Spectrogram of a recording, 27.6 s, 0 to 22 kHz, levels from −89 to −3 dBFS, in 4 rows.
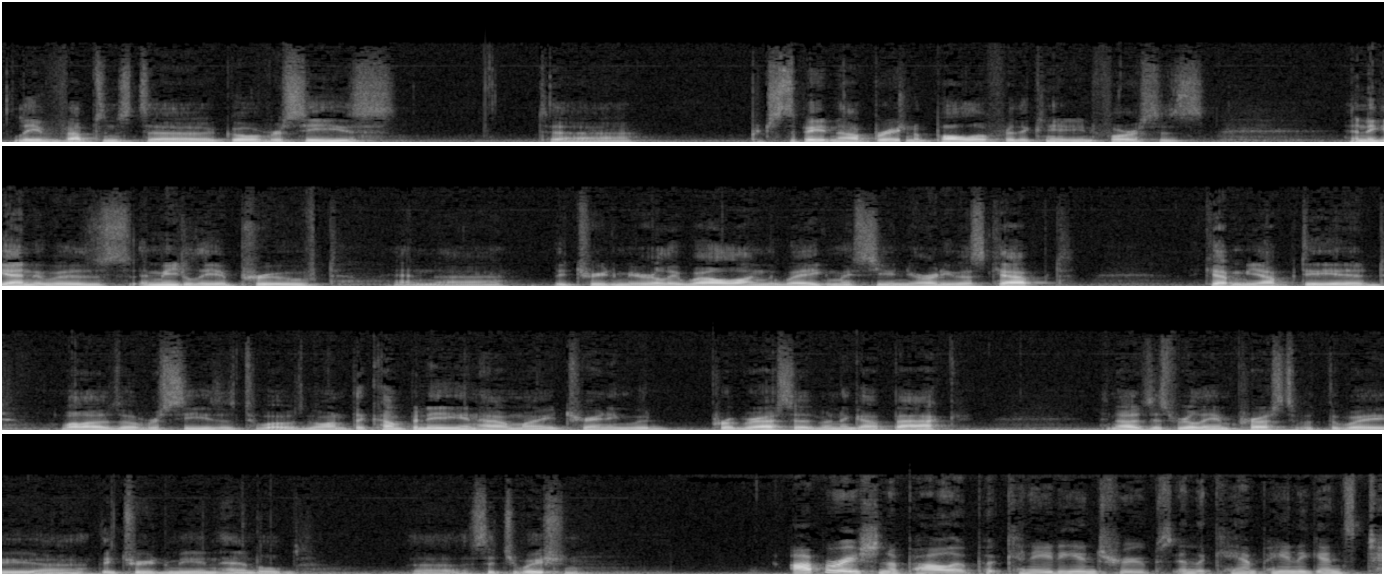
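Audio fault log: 4.50 s, compressed frames skipped: the audio lurches forward by about a tenth of a second, which fits roughly three 32 ms frames the decoder never played.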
